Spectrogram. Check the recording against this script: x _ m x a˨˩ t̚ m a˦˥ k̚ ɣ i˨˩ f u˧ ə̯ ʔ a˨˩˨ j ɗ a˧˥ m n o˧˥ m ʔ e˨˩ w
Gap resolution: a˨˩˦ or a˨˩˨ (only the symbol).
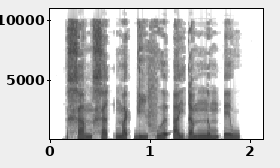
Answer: a˨˩˨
